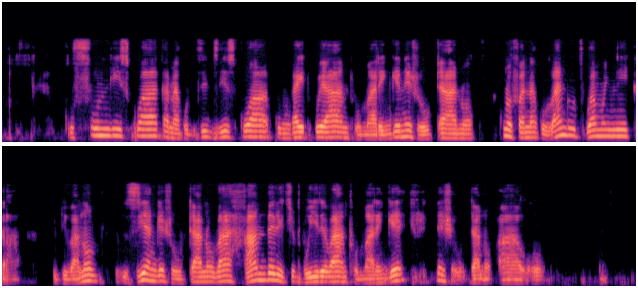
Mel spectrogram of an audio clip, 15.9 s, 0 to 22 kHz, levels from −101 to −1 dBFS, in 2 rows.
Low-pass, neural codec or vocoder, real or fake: 7.2 kHz; codec, 16 kHz, 4.8 kbps, FACodec; fake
